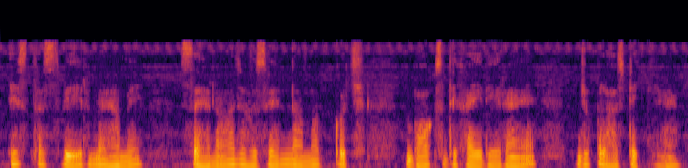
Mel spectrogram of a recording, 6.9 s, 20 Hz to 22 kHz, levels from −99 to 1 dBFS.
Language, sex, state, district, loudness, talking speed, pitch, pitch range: Hindi, male, Uttar Pradesh, Lalitpur, -23 LUFS, 150 wpm, 115 Hz, 110-120 Hz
